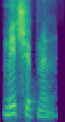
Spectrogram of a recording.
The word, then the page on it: midshipman: Indian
